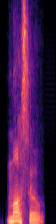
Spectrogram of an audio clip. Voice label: "mosso", Indian

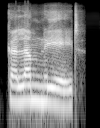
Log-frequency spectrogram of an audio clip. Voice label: "calumniate", Indian

